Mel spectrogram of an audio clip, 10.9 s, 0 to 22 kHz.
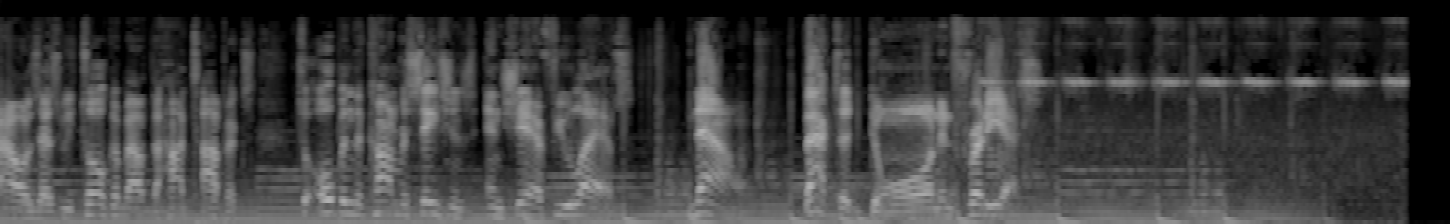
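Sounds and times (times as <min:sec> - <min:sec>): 
speech: 0:00.0 - 0:07.8
crickets chirping: 0:07.3 - 0:10.6.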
